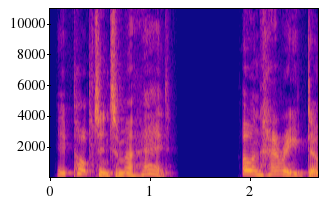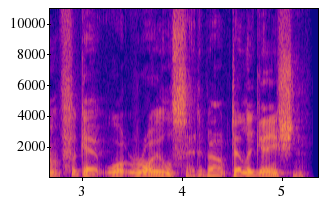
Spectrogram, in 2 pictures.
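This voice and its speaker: A man's voice: mid-range voice, sing-song, moderate pace, voice pushed up. A man voicing a dreamy young woman seer in an audiobook reading, who blurts things out in a flustered way.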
